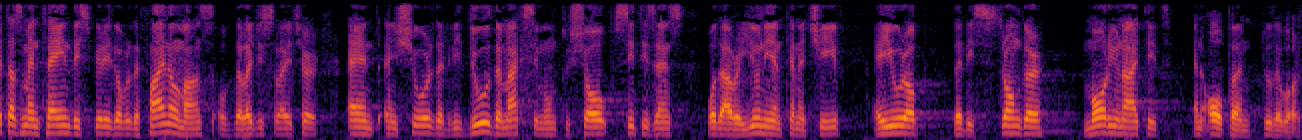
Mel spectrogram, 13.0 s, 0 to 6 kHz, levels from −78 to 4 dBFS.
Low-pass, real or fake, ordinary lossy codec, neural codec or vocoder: 5.4 kHz; real; none; none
